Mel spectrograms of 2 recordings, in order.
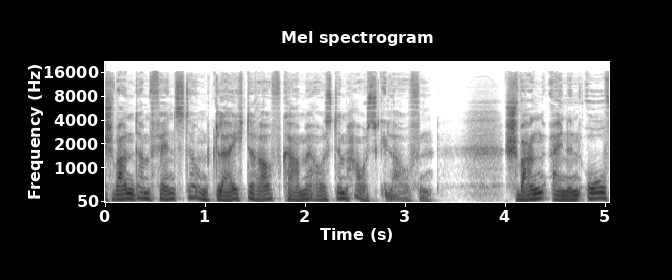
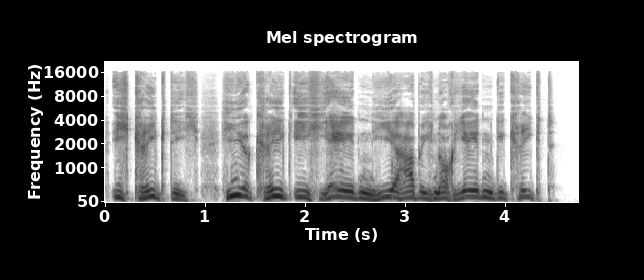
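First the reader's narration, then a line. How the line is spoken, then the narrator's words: Thundering voice. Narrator (German): donnerte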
